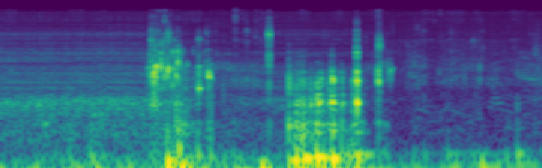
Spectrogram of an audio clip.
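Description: Water splashes at the surface.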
